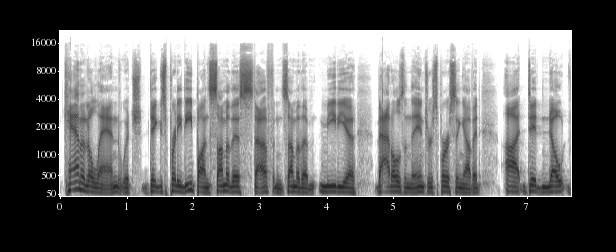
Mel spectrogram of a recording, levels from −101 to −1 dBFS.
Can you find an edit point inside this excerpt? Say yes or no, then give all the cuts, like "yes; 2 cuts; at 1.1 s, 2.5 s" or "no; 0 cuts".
no; 0 cuts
